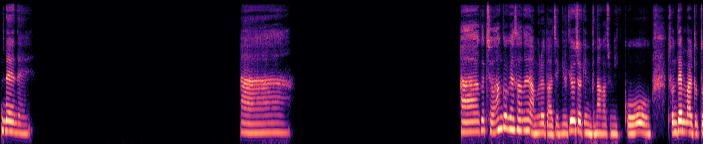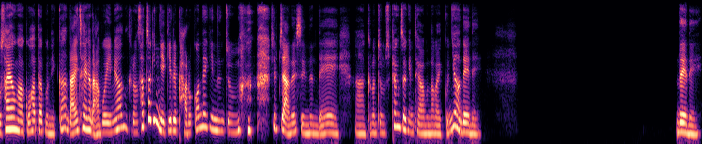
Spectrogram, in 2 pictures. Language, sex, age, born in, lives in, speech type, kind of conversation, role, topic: Korean, female, 25-29, South Korea, United States, conversation, podcast, host, 새로운 모임에서 자연스럽게 대화를 시작하려면 어떻게 해야 하나요?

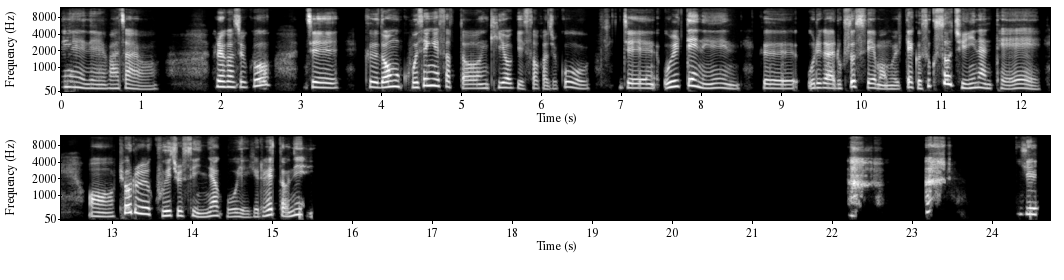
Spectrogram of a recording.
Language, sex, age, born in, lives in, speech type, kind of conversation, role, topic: Korean, female, 55-59, South Korea, United States, conversation, podcast, guest, 여행 중에 정말 위험했던 순간이 있었나요?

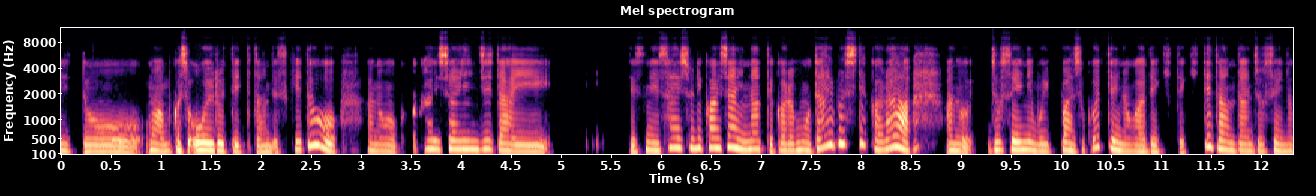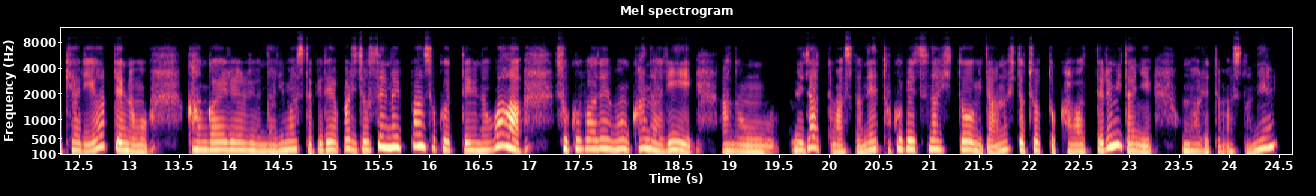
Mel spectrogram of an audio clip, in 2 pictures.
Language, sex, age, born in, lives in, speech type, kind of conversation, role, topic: Japanese, female, 60-64, Japan, Japan, conversation, podcast, guest, 大学に進学するか就職するかは、どのように考えて選べばよいですか？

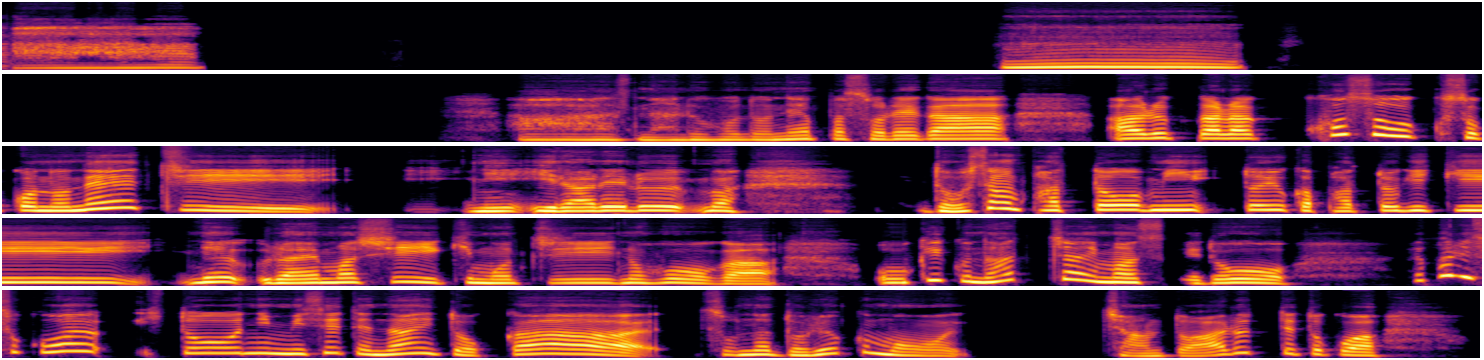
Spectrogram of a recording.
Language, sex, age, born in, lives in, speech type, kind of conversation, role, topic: Japanese, female, 50-54, Japan, United States, conversation, podcast, host, 人生で、偶然が転機になったことはありますか？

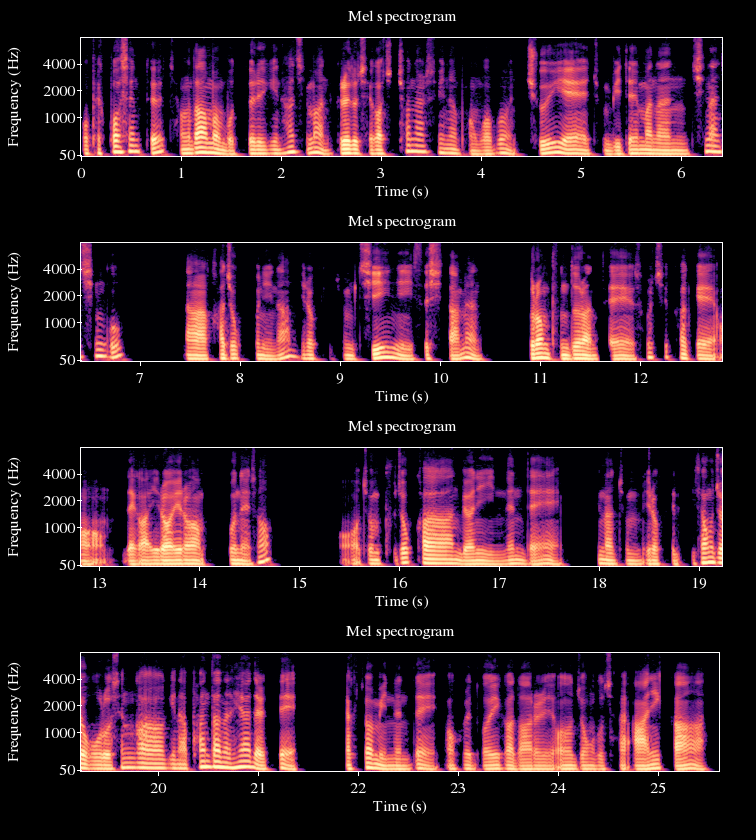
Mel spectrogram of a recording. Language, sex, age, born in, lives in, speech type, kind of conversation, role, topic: Korean, male, 25-29, South Korea, South Korea, conversation, advice, advisor, 중요한 결정을 할 때 이성과 직관의 균형을 어떻게 잡을 수 있을까요?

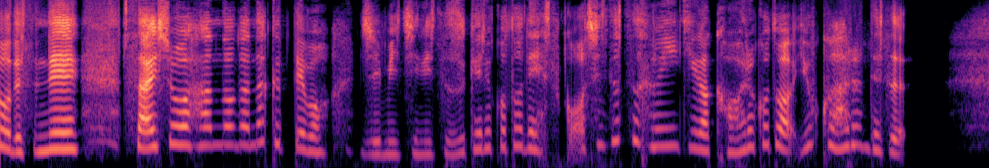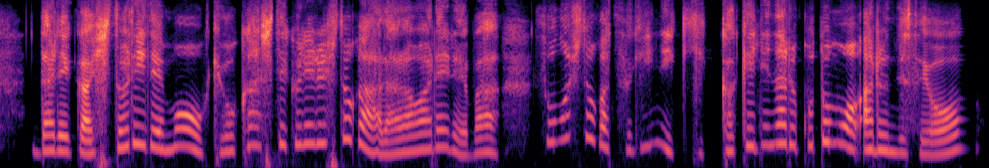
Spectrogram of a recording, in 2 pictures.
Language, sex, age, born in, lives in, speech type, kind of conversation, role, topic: Japanese, female, 50-54, Japan, Japan, read, expert-assistant, expert, 『起業家精神』って、日常生活や仕事でどんな意味を持つ言葉ですか？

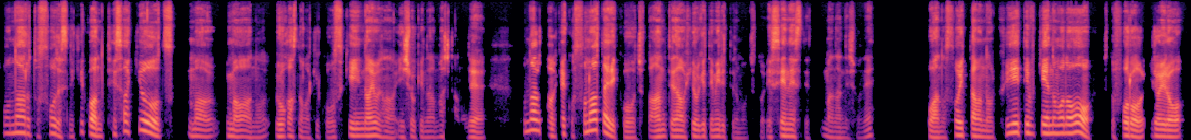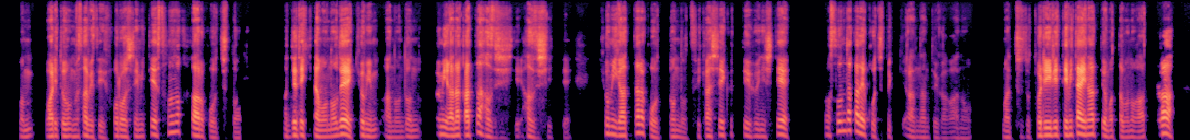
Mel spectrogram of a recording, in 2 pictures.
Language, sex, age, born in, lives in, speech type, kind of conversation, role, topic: Japanese, male, 20-24, Japan, Japan, conversation, advice, advisor, ストレスがたまったときに無駄遣いを防ぐには、どんな習慣を身につければよいですか？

